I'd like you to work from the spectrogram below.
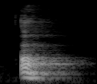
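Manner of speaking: "A" as a very short, fast uh; schwa sound. Shown as a demonstration. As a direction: clip "A" to a quick neutral schwa. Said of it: "The sound is a short sound".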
